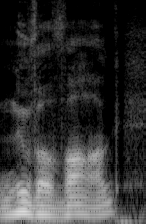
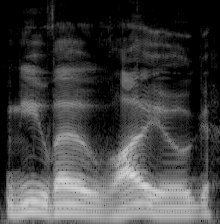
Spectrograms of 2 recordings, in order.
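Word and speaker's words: nouvelle vague: Because it's very, if you don't know, French new wave, nouveau vague, that's how you say it in French, nouveau vague, that's how you pronounce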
